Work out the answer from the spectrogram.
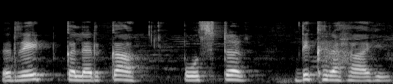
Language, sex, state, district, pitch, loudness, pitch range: Hindi, female, Madhya Pradesh, Bhopal, 205 Hz, -15 LUFS, 190-220 Hz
